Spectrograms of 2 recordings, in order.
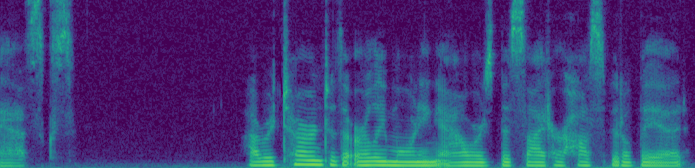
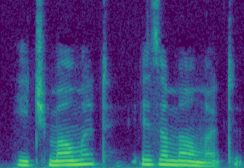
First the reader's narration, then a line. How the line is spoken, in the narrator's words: the teacher says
